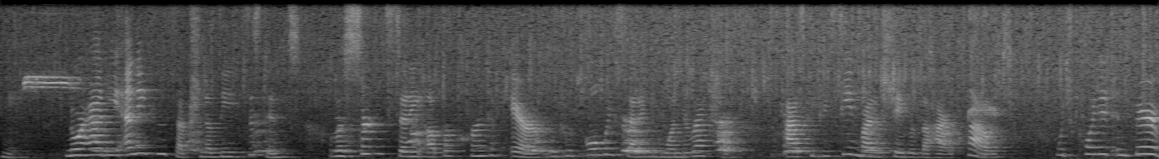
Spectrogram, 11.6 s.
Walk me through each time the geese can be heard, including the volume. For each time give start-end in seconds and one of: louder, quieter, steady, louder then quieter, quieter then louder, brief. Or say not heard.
not heard.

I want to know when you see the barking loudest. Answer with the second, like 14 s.
6 s.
